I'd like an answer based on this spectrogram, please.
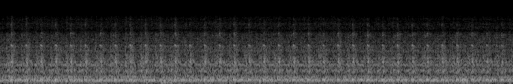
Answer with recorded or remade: recorded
